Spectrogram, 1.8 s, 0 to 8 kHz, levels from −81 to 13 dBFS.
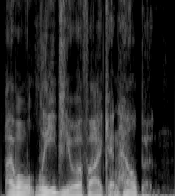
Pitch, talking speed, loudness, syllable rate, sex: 110 Hz, 310 wpm, -17 LUFS, 7.0 syllables/s, male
